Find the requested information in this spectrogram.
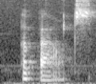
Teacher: Here, the first syllable contains only a schwa and it's unstressed. About.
